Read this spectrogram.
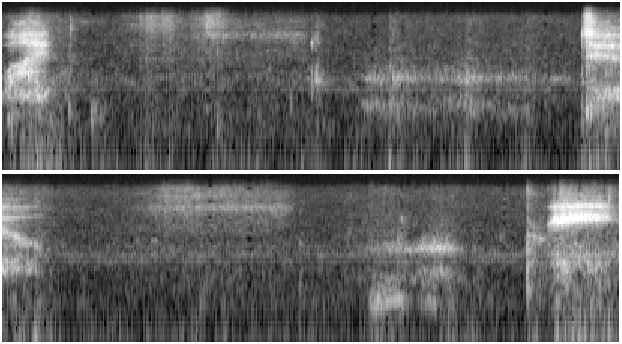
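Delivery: soft whispered count between breaths. Real, not acted. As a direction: whisper each number slowly.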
